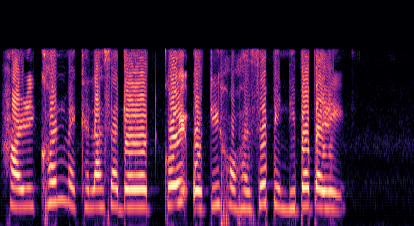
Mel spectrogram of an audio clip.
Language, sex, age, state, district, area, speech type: Assamese, female, 18-30, Assam, Darrang, rural, spontaneous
